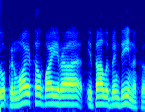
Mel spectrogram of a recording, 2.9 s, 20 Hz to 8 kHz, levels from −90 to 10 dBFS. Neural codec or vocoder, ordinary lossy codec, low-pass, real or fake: codec, 16 kHz, 0.5 kbps, FunCodec, trained on LibriTTS, 25 frames a second; Opus, 64 kbps; 7.2 kHz; fake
